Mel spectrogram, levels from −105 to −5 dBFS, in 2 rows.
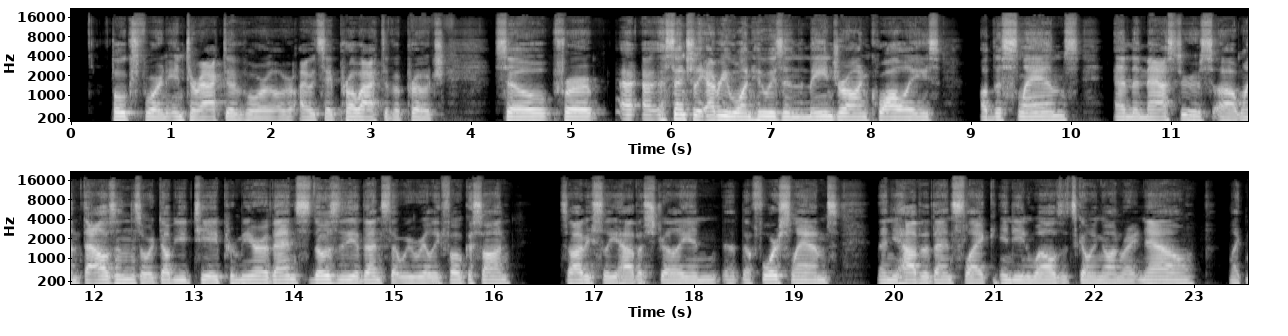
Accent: American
